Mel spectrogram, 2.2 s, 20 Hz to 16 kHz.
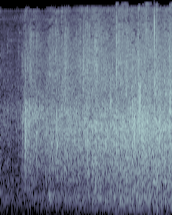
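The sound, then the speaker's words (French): Audience applause at a tribute evening for an actress's 70th birthday, with the crowd rising to clap. The dense, steady clapping swells slightly and continues throughout. “une chose simple, mais ô combien symbolique, c'est de vous lever pour ses 70 ans, et de l'applaudir avec moi.”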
